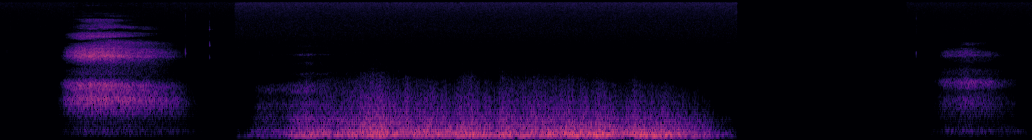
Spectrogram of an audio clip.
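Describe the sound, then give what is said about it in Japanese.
Soft blowing into the listener's ear, heard as one long, airy rush of breath lasting a few seconds, with brief breathy voice sounds just before and after it. “妹にお耳ふうふうされるなんて、恥ずかしくない？”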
